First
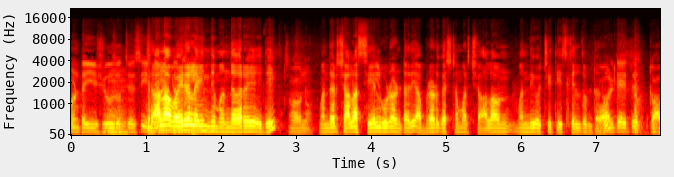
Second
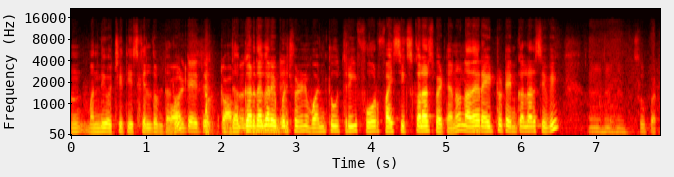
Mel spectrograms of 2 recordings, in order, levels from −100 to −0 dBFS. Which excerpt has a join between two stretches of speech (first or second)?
second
